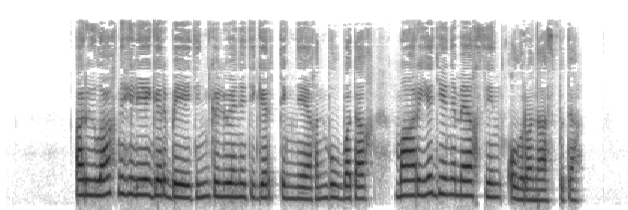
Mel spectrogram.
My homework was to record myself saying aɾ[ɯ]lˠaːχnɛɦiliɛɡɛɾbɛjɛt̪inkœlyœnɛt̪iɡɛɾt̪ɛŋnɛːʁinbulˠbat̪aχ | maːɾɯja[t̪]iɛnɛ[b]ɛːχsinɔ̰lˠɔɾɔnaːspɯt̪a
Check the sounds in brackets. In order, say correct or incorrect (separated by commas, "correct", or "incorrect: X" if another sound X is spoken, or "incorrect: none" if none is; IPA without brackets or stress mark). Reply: incorrect: ɯː, incorrect: d̪, incorrect: m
